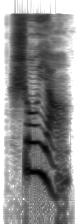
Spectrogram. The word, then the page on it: 收养: shōu yǎng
